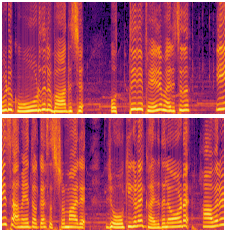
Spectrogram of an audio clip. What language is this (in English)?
Malayalam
